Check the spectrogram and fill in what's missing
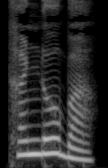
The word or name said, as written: ಖಂಡೋಬಾ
